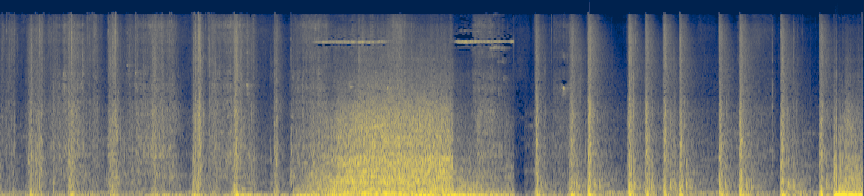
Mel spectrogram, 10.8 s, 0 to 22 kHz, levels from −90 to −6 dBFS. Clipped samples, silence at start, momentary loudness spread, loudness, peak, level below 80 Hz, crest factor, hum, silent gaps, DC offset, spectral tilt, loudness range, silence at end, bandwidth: 0.5%; 0 s; 16 LU; -20 LUFS; 0 dBFS; -18 dBFS; 16 dB; none; none; under 0.1%; -5 dB/octave; 10 LU; 0.05 s; 16.5 kHz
